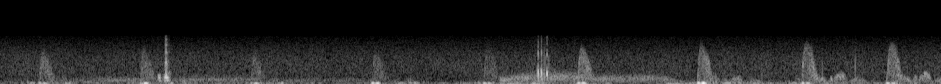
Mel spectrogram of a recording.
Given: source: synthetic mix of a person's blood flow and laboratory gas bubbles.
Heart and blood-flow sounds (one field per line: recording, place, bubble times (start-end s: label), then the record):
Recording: Doppler ultrasound of blood flow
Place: subclavian vein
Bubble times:
1.56-1.72 s: bubbles
5.35-5.50 s: bubbles
From the record:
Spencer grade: 2 (many but less than half of the cardiac periods contain bubble signals, singularly or in groups)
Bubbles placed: anywhere in the cardiac cycle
